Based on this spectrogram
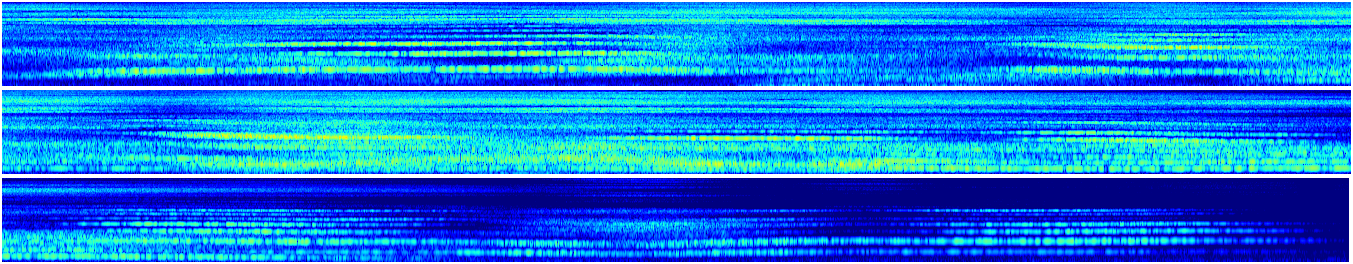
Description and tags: Horror voices screaming and whispering
One voice screaming and two voices whispering in a spooky sound for use in horror scenes
scary, macabre, voices, horror-sound, spooky, suspense, terrifying, freaky, terror, horror, creepy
